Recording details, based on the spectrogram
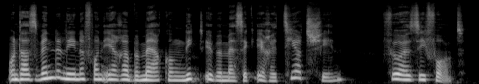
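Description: A woman's voice: medium pitch, animated, moderate pace, mellow. A woman reading a scripted story as an audiobook narrator.

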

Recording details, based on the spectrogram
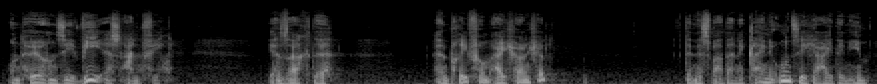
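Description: Brooding obsessive guy, gravelly and really raspy, solemn old radio drama monologue. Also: on the low side, sing-song, heavily acted. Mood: intense, insistent. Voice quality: very husky, gravelly. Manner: deliberate, solemn, portentous. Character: intense, brooding male accused, obsessively recounting his pursuit. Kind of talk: literary German radio drama acting.

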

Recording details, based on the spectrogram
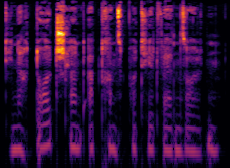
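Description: Wartime diarist, subdued, husky, monotone, hushed radio drama reading, a little off-mic. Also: female voice, sits low, brisk, dry recording, clean studio sound, recorded from a distance. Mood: hushed, shaken. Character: woman diarist soberly witnessing occupation terror.

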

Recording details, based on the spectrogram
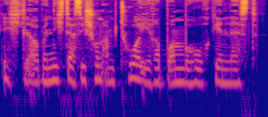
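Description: A woman's voice: fairly low pitch, flat delivery, fairly quick, vocal fry, dark tone, husky. An actress playing a shrewd, wry female investigator in a radio drama, speaking tersely as if thinking aloud. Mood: reasoning aloud.

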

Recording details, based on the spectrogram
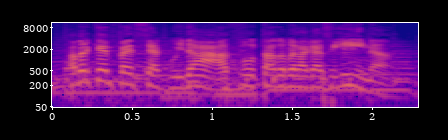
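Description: A man with a Roman accent playing an excitable, scheming, hot-tempered middle-aged father who talks in an urgent, bossy way. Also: high voice, racing, music in the background, pitched below the performer's own voice.

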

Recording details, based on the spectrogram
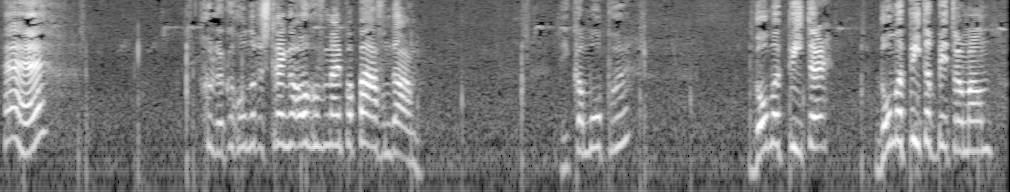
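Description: A man's voice: very high voice, a little slow, pauses often. An actor playing a naive, chatty young man, a steward's simple son, in a radio play. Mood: relieved, mocking.

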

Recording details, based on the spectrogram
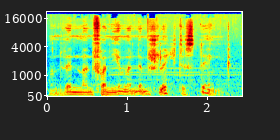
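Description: A man's voice: fairly low pitch, unhurried, gravelly, darkish tone, faint music behind. A man playing a suspicious, ruthless Byzantine emperor in a German radio play, with a commanding, dramatic delivery. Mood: cynical.

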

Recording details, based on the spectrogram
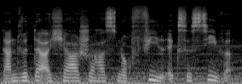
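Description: An actor playing a brooding, philosophical ailing man in a radio play monologue, speaking in deliberate, emphatic short phrases. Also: medium pitch, over music, close to an everyday voice. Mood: brooding, reflective.

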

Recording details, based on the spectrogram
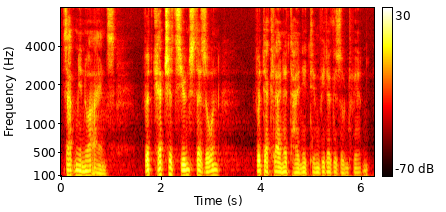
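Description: An actor playing an old miser in a radio play, shaken and timid, with hesitant, earnest speech. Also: male voice, rumbling low, fairly even intonation, measured pace, warm tone, husky, exaggerated voice. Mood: anxious. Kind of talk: 1960s German radio play acting.

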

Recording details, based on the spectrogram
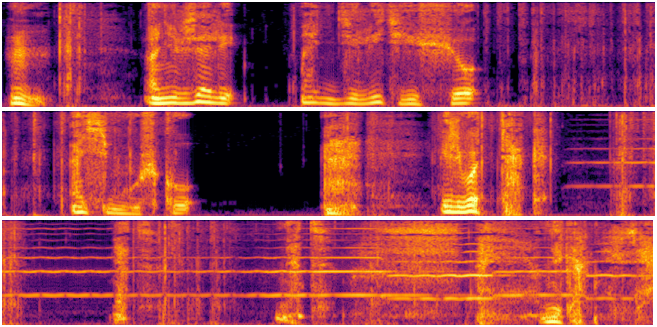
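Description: An actor playing a miserly, suspicious old landowner in an audio drama, scolding, grumbling and muttering. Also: male voice, mid-range voice, expressive, extremely slow, long pauses, a little hiss or hum. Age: older.

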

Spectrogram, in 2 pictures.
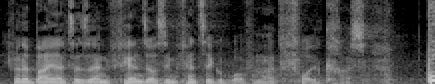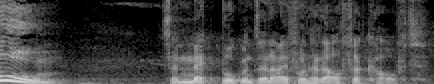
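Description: An actor playing an agitated, indignant young friend with slangy, emphatic delivery in a naturalistic radio drama. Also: male voice, medium pitch, very animated, a little fast, warm tone, breathy edge.

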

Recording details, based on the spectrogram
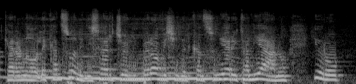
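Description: A woman's voice: a little high, very fast. A woman telling a personal memory with emphatic repetitions, in the manner of a staged reading. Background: music.

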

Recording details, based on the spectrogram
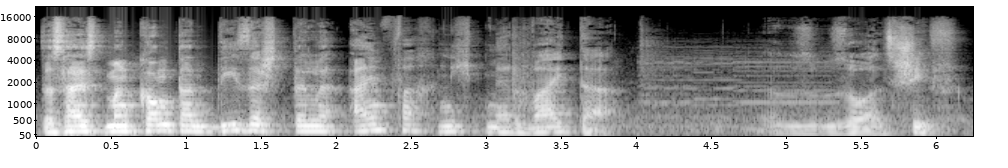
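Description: An actor playing a menacing, condescending biker club boss in a crime radio drama. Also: male voice, a little high, faint music behind. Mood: mocking, menacing. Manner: slow, condescending, threatening.

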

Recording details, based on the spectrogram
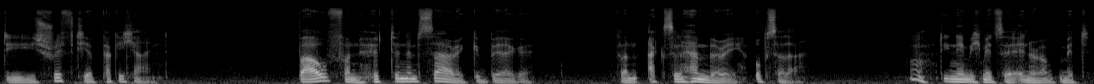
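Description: An actor in a 1950s radio drama playing a wry, contemplative English trekker who muses and drops in English phrases. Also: male voice, lowish voice, darkish tone, slightly rough. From England. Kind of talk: 1950s German radio drama acting, reflective monologue and dialogue.

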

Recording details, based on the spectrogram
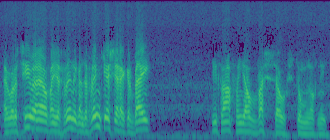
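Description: An actor playing a gruff, sardonic senior police detective lecturing trainees in a radio play. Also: male voice, on the high side, animated, moderate pace. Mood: sarcastic, stern. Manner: sarcastic, authoritative, lecturing. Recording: muffled, noisy old radio play recording.

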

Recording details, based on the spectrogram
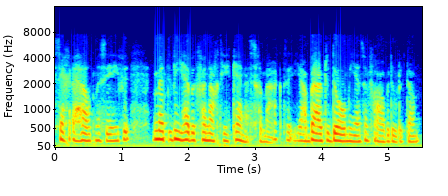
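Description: A woman's voice: on the low side, steady tone, a little fast, breathy edge, no room sound. An actress in a Dutch radio drama playing an anxious young woman in hiding, musing and questioning hesitantly. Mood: curious, unsure. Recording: narrow phone-like old radio recording.

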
